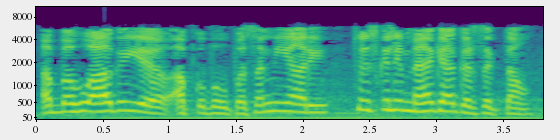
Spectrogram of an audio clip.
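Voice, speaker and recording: A woman voicing a calm, sensible young adult son in a cartoon. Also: on the high side, a little fast, a little hiss or hum, pitched above the performer's own voice, close to an everyday voice. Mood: reasoning. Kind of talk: cartoon voice acting. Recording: dull lo-fi voice-over.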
